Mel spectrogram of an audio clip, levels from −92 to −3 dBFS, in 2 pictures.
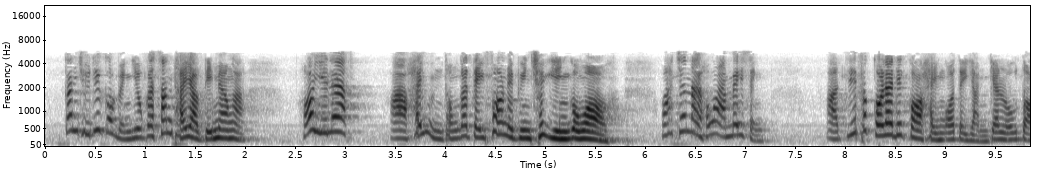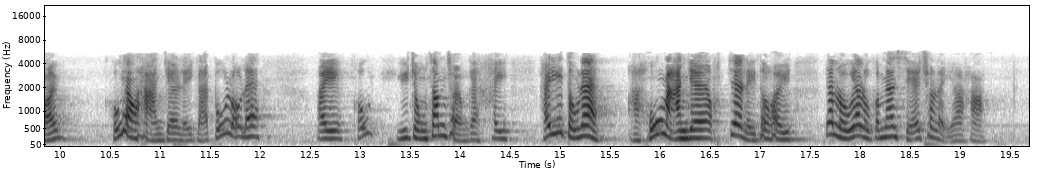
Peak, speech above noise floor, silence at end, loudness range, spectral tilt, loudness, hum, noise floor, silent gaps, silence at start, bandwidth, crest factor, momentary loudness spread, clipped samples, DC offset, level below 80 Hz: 0 dBFS; 36 dB; 0.45 s; 8 LU; -7 dB/octave; -20 LUFS; none; -56 dBFS; none; 0.2 s; 6 kHz; 20 dB; 17 LU; under 0.1%; under 0.1%; -68 dBFS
